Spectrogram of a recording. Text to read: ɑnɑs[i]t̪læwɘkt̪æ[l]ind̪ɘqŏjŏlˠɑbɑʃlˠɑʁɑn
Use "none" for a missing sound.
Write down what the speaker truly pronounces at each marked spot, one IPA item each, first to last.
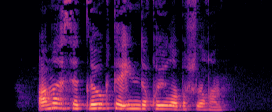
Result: æ, none

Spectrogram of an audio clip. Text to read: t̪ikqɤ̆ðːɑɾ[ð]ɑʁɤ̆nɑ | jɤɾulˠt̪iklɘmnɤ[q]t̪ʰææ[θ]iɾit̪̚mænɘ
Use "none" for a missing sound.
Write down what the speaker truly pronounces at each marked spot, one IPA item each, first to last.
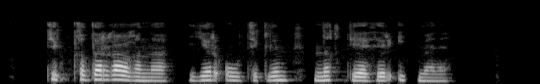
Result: ʁ, q, θ

